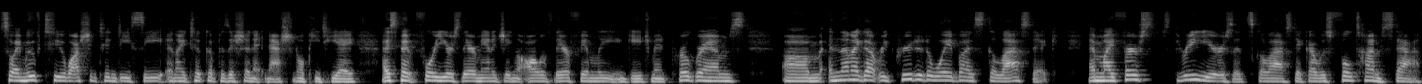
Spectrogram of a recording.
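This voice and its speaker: A woman with a Californian accent, her very deep, low pitch showing ordinary variation, at a fairly quick pace over a quiet background. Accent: non-Southern, Californian. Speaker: family engagement trainer. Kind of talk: conference presentation.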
